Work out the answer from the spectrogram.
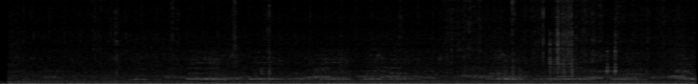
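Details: Several sandhill cranes flying low overhead give rolling, wavering flight bugles, overlapping throughout, then fading, heard from indoors over a steady low rumble.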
